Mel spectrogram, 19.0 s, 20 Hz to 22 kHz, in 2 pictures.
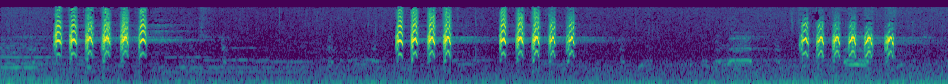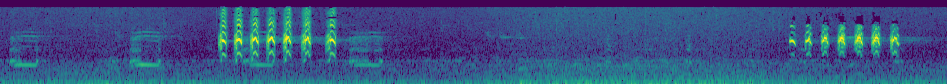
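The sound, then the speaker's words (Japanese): A common kestrel, a small falcon, hovering over the reedbeds of Japan's largest flood-retention basin around Yanaka Lake on a sunny autumn afternoon, gives sharp, high kee-kee-kee calls in quick bursts of several notes, repeated about seven times with short pauses, over a low, steady outdoor rumble. “キキキと高く鋭い声長原棒ですハヤブサの仲間で全長はオスがおよそ30センチメスの方が大きくて40センチと鳩くらいの大きさです”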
